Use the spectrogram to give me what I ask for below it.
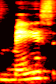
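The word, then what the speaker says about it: Myss: her name is spelled it's mace it's spelled m-y-s-s so pronounce that yeah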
